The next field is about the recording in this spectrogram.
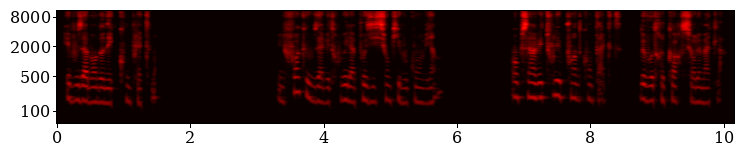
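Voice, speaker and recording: A woman guiding a sleep meditation in a soothing, hushed manner, speaking in unhurried phrases with pauses. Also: deep voice. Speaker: yoga nidra guide.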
